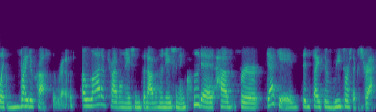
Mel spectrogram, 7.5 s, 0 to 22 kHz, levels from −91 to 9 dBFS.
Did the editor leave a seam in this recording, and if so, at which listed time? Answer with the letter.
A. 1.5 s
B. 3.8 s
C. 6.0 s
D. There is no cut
A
